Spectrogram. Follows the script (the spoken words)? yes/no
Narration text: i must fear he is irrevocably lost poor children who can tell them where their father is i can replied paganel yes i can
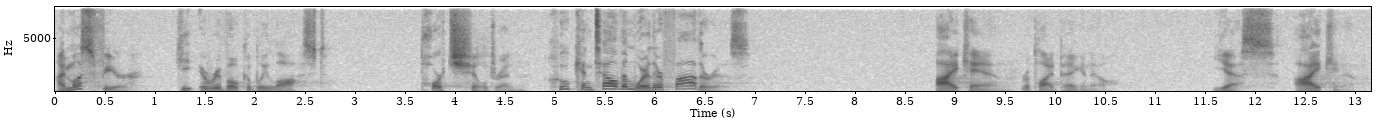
no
